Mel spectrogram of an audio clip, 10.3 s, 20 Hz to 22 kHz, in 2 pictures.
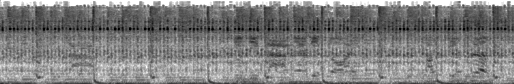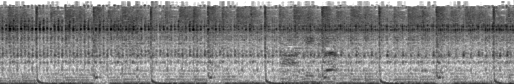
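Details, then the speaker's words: Tata 2.2 diesel idling after repair for hard starting and a loud knock: cylinder 2 rebored with new piston, head skimmed, valves ground, rod bearings, water pump, injectors 2-3 repaired and coded; after a 60-70 km test drive it starts easily and idles steady, knock gone. "แล้วังเเครื่องดีดีนะครับอ่าเสียงเก็จะหายไปเดินนิ่งกว่าเดิมนะฮเรียบร้อย"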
